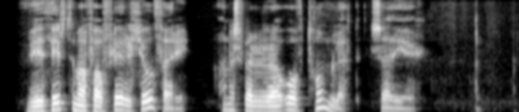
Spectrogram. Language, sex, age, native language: Icelandic, male, 40-49, Icelandic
